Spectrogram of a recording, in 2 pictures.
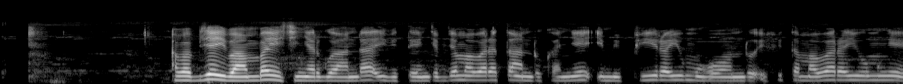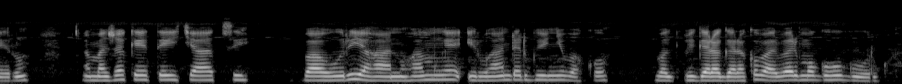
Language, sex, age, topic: Kinyarwanda, female, 25-35, health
